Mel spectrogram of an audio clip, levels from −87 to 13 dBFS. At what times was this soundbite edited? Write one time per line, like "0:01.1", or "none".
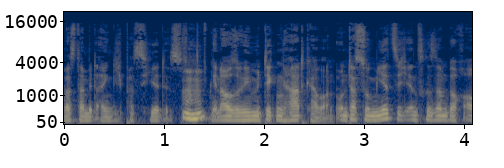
0:01.2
